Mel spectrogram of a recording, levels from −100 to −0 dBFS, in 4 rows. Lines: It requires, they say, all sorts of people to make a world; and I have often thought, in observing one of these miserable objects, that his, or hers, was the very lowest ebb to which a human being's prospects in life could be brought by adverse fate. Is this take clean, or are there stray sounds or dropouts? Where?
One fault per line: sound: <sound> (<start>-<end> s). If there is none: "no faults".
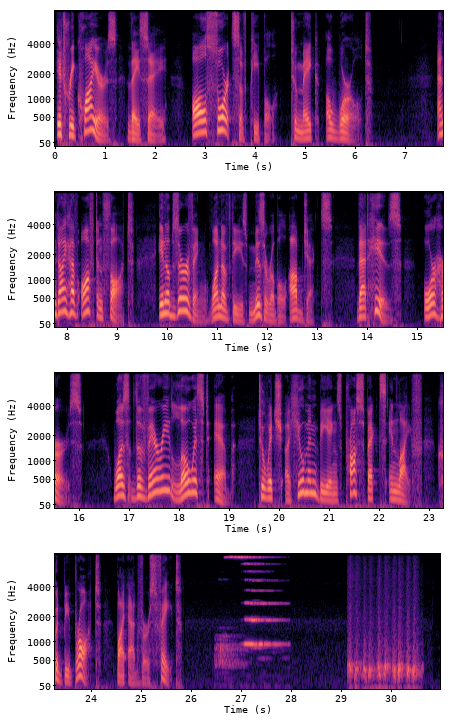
sound: squeak (26.5-28.0 s)
sound: whoosh (29.1-30.7 s)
